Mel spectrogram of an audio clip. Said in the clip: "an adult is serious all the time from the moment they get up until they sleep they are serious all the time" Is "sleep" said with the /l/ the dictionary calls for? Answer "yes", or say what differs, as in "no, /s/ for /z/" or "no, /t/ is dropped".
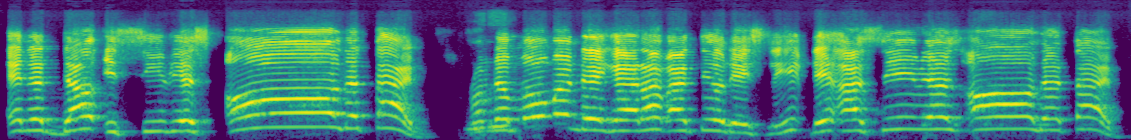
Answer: yes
